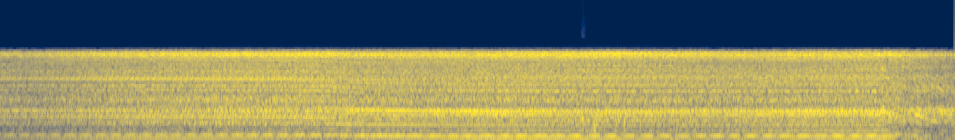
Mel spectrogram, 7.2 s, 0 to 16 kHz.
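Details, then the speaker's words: Nano lathe motor of under 1/4 hp, high rpm with little torque, 2:1 (22/44 mm) pulley drive: steady high whine with a low hum that drops in pitch and winds down, the motor spinning with no load. "this motor T drive a toy RC car down the street serious you got to hear it when it no load on"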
